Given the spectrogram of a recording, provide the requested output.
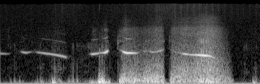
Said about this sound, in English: Five months later, everyone was working on the farm whistling while doing work.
